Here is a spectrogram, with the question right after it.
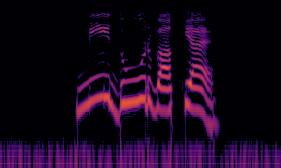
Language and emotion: Dogri, neutral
